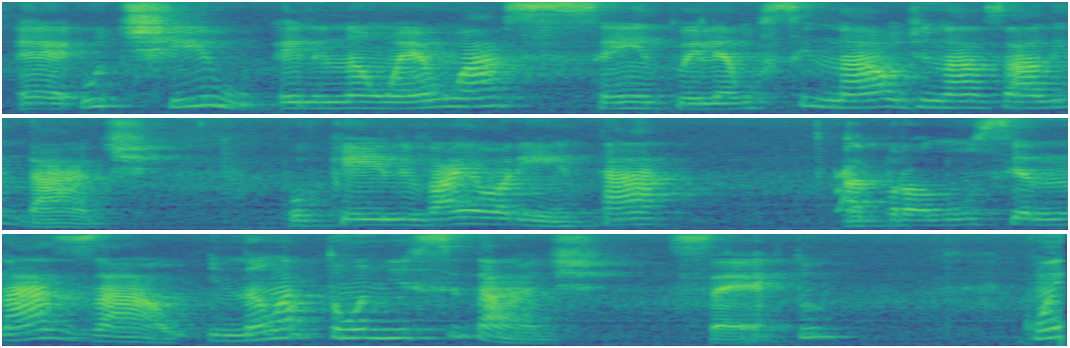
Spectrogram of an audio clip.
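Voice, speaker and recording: A man's voice: a little high, fairly bright tone. A man teaching a recorded grammar lesson, explaining step by step and checking in with frequent tag questions. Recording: echoey room with faint noise.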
